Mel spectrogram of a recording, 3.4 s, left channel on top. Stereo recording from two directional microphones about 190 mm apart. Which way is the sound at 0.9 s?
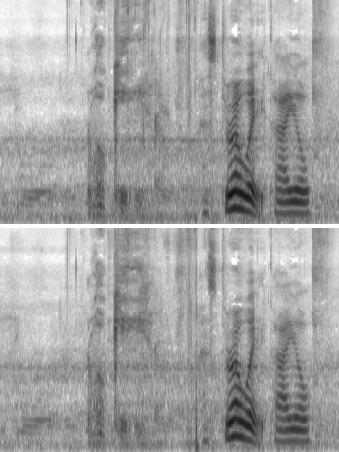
15° left (ahead or behind).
